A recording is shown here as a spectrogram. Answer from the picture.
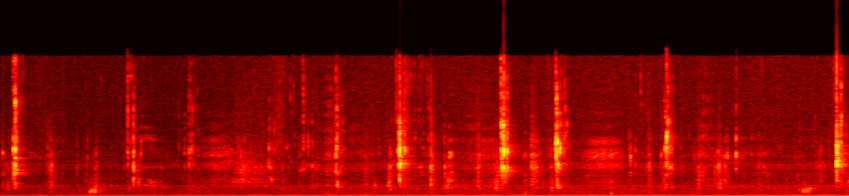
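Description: Close-up mouth sounds of a person chewing a salmon taco in a soft tortilla: many short wet clicks and smacks. A steady low hum runs underneath.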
